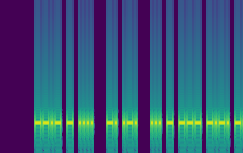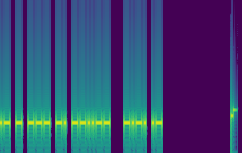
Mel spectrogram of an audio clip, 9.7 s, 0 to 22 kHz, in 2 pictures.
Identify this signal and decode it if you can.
Morse code, heard as a keyed tone, about 30 wpm, 700 Hz. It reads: QTH NR STOCKTON, CA
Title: Practice QSO - Exchange 1 - Beginning - 30wpm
